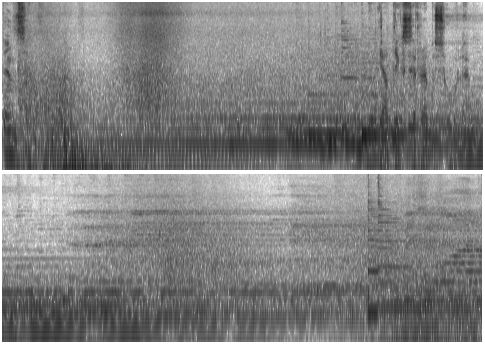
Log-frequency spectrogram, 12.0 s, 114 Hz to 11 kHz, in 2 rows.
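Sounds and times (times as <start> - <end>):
sea wave crashing: 0.0 - 4.7
surf hissing wash: 0.0 - 4.7.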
